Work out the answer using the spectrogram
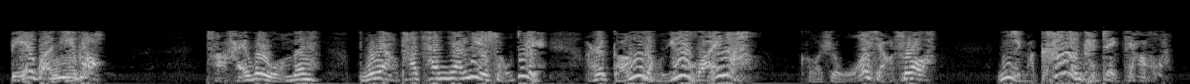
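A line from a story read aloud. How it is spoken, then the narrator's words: Shouting. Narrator (Chinese): 帕特利克先生的脑袋在地板上喊着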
